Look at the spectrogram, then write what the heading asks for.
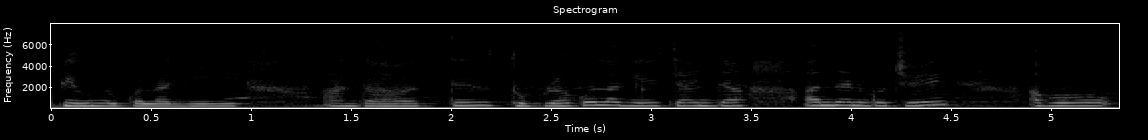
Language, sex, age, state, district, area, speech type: Nepali, female, 18-30, West Bengal, Jalpaiguri, urban, spontaneous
